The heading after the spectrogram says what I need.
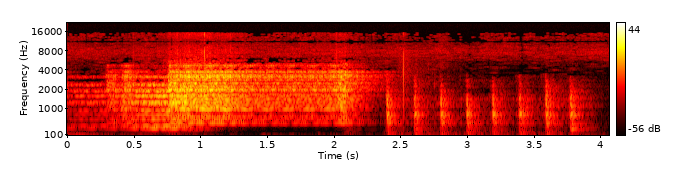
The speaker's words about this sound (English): A few minutes after we returned to Mallard's office from putting Finch into his ungilded cage, there was a knock on Mallard's door.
